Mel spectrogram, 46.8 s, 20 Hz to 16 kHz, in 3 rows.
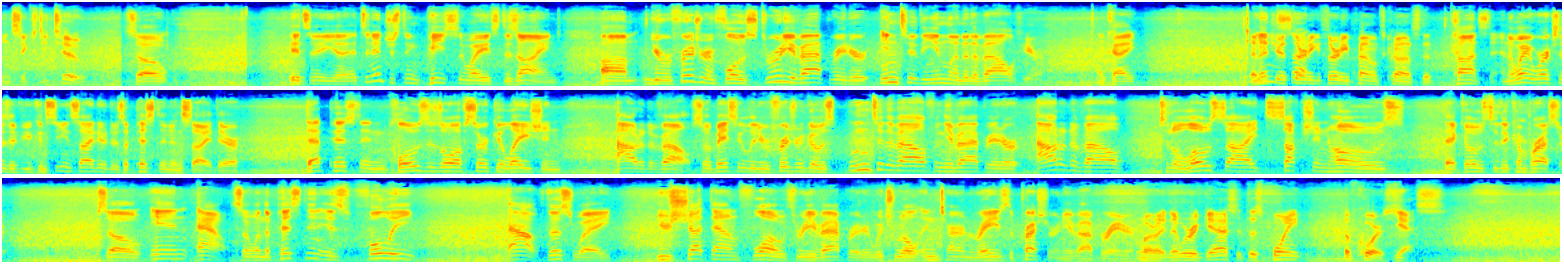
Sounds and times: Speech: 0:00.0 - 0:01.7, 0:02.9 - 0:11.4, 0:12.4 - 0:18.0, 0:18.6 - 0:31.3, 0:32.2 - 0:35.4, 0:36.2 - 0:45.6.

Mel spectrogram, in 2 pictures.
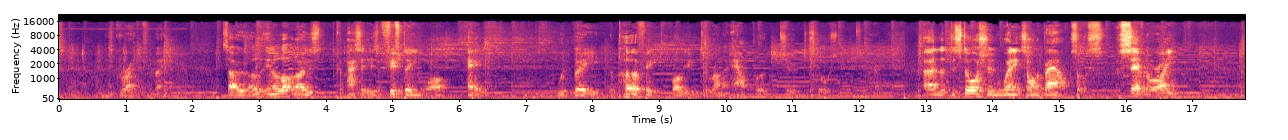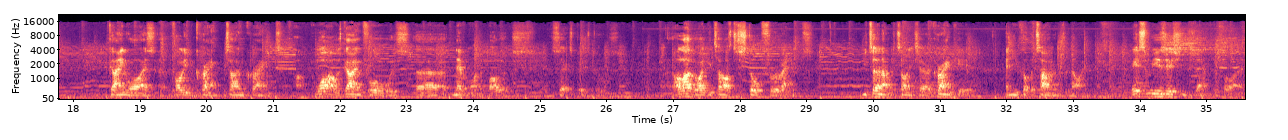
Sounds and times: Speech: 0:00.0 - 0:01.7, 0:02.4 - 0:06.5, 0:07.4 - 0:12.3, 0:12.9 - 0:16.8, 0:18.5 - 0:26.2, 0:26.9 - 0:29.2, 0:29.8 - 0:33.3, 0:33.9 - 0:35.5.

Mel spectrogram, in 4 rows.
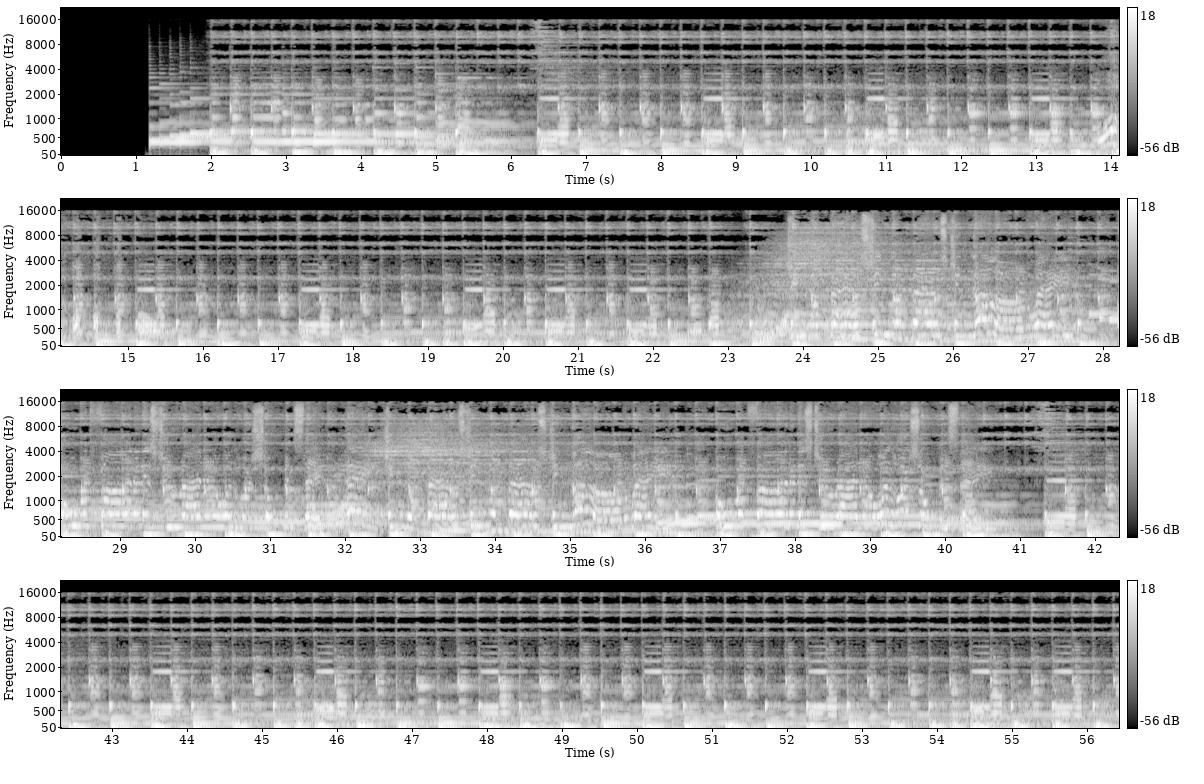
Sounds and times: Jingle bell: 0:02.0 - 0:56.4
Jingle, tinkle: 0:02.0 - 0:56.4.

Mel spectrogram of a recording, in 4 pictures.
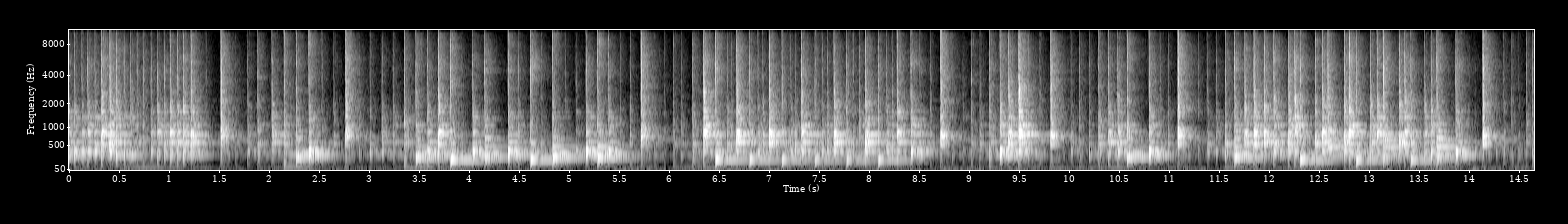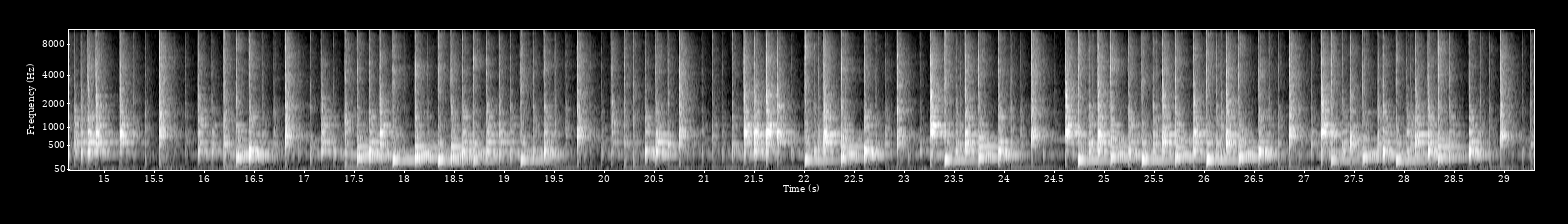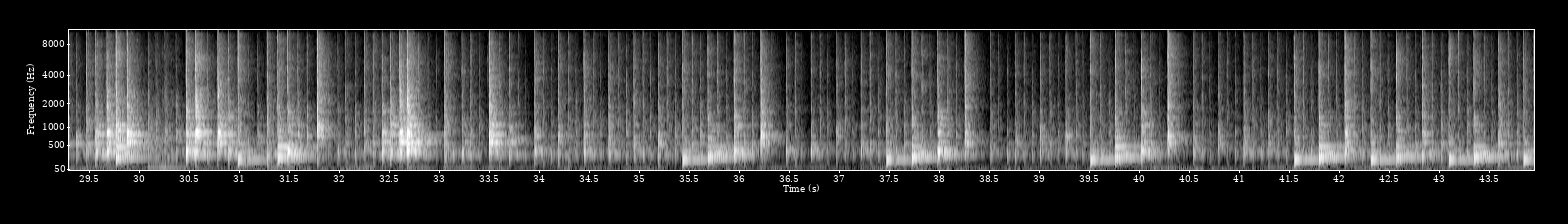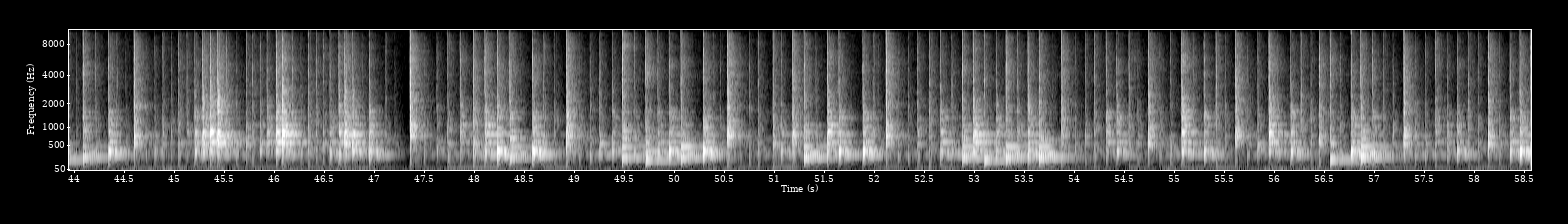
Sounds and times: Drum: 0:00.0 - 0:36.7, 0:41.5 - 0:58.5.

